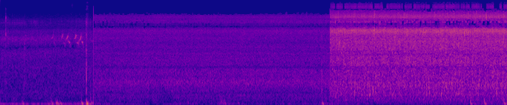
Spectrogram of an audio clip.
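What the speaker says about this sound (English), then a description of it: "You can hear the thundering of the Snake River coming with those rocks all the way from up here." The Snake River in Yellowstone rushes over rocks with a steady broadband wash, heard from a distance above, with a brief knock near the start and the roar growing fuller for the last few seconds.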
